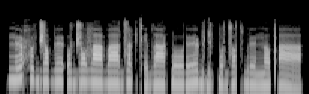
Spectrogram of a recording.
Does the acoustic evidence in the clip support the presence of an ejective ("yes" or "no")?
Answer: yes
